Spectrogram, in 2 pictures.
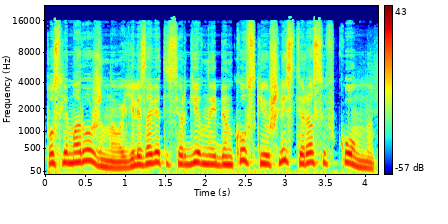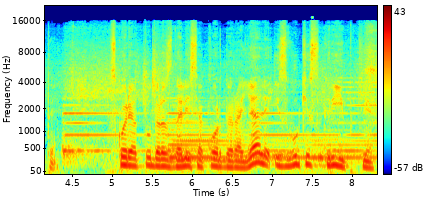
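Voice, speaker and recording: A man narrating literary fiction for a radio drama in a measured, expressive storytelling manner. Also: fairly high pitch. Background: music.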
